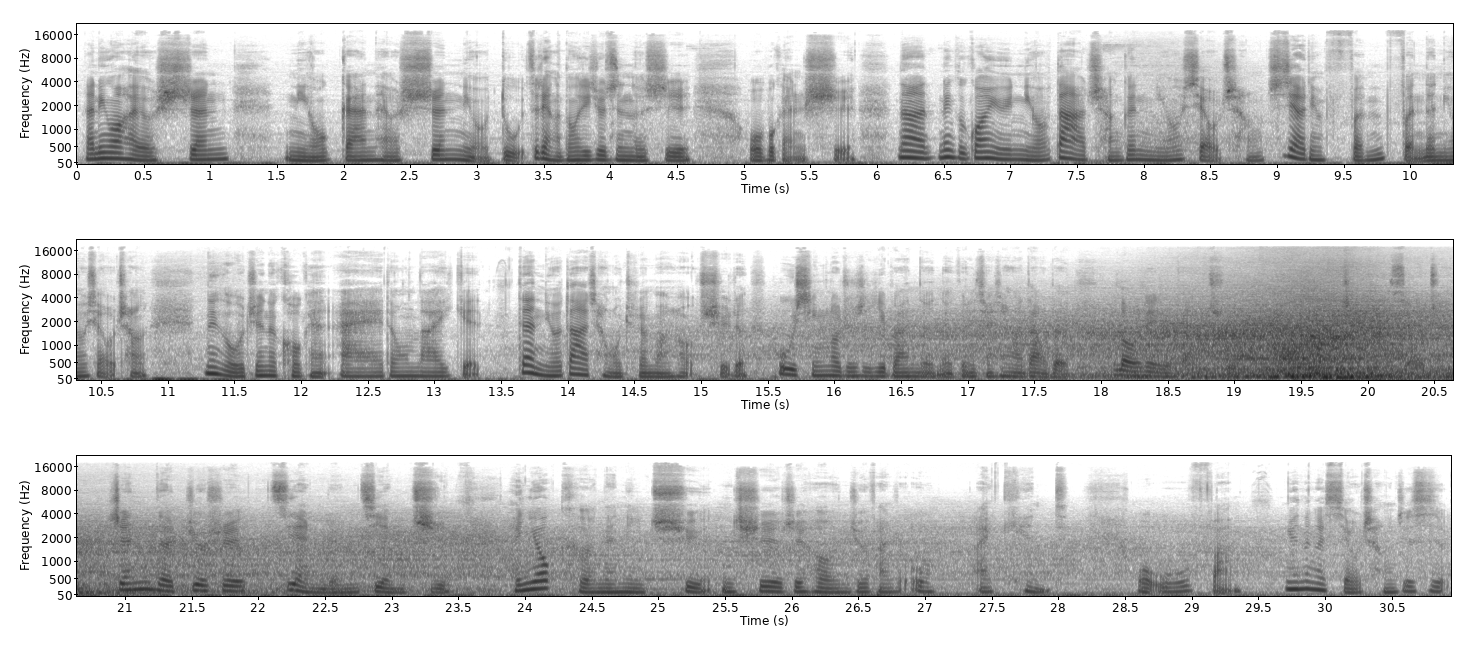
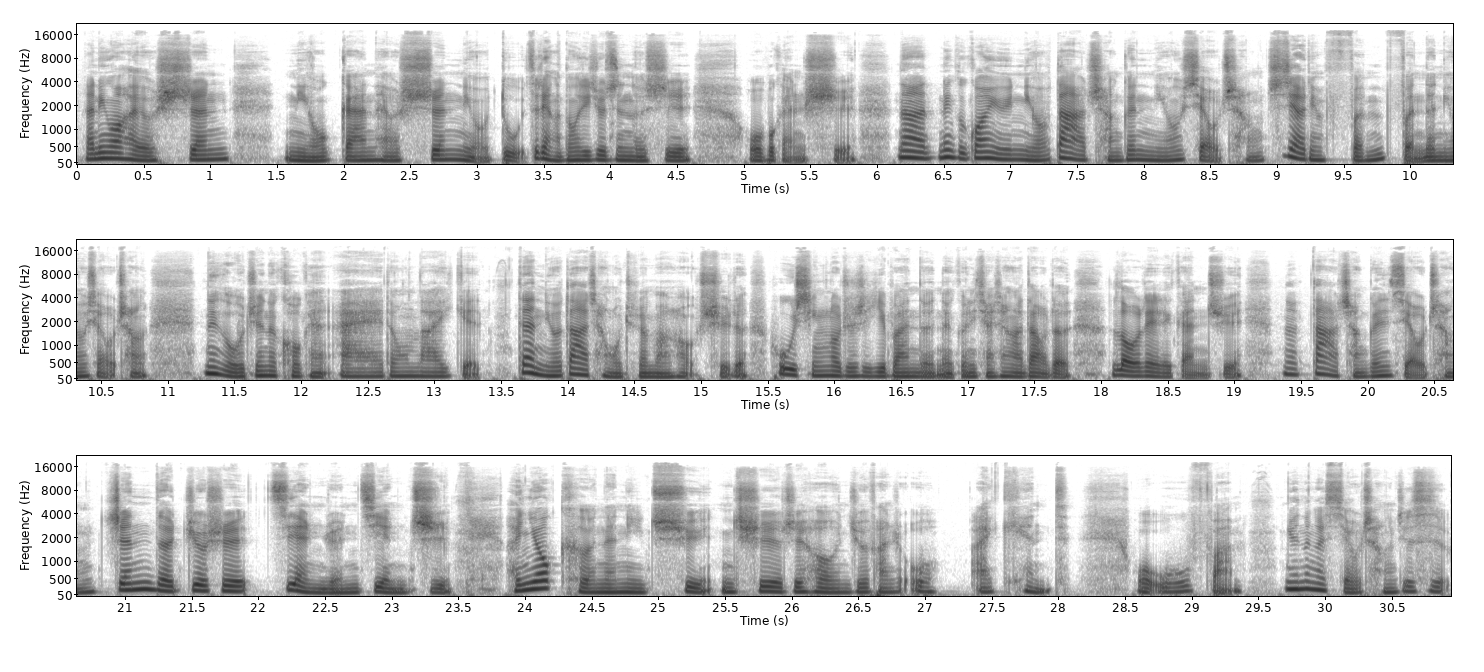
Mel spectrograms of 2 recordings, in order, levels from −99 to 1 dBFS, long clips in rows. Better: second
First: traffic noise; very loud; throughout; 2 dB above the speech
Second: none

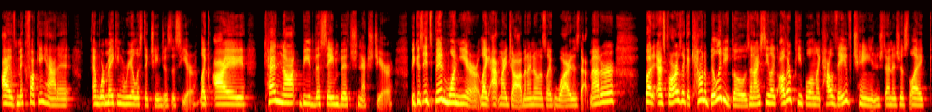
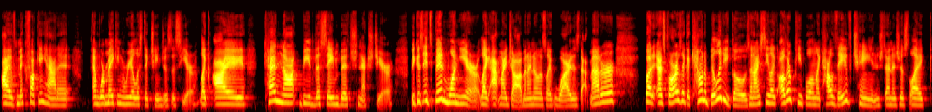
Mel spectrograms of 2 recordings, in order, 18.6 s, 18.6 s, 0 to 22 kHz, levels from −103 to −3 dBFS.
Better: first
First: none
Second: thin; somewhat; fading below 400 Hz

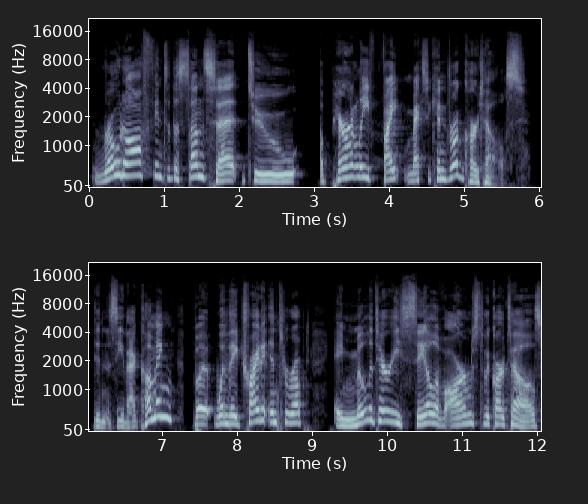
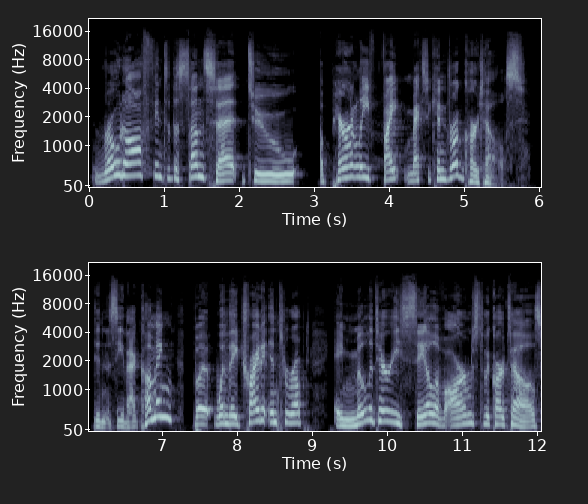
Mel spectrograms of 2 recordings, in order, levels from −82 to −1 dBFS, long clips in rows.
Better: neither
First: none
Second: none

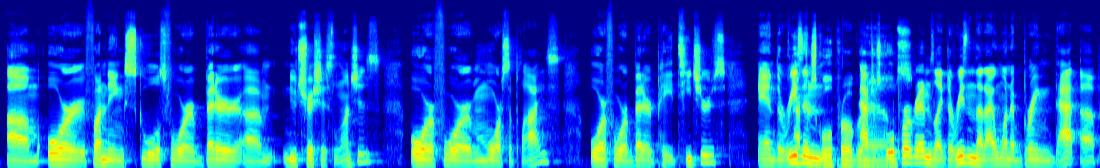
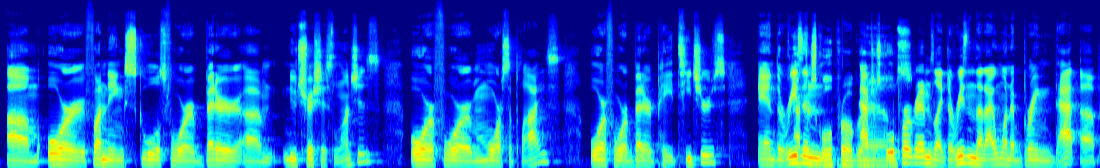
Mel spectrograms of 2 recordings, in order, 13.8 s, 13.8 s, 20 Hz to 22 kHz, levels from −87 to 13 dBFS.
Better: neither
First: none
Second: none

